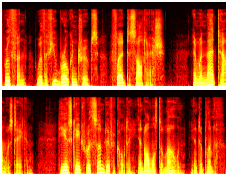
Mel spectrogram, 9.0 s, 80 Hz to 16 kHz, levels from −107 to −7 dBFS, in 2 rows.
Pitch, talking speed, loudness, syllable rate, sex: 100 Hz, 165 wpm, -20 LUFS, 5.4 syllables/s, male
